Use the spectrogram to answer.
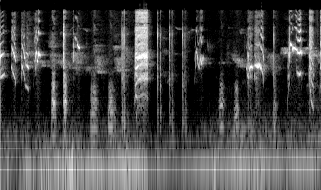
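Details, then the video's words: Javan myna (jalak kebo) singing as master and bait audio for other birds: scattered harsh squawks, clicks and short whistled notes with a loud grating burst near the middle, over a steady low hum. "Burung Jalak Kebo Gacor Mental Juara Tetap Bunyi Siang Malam Pas Buat Masteran dan Pancingan"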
